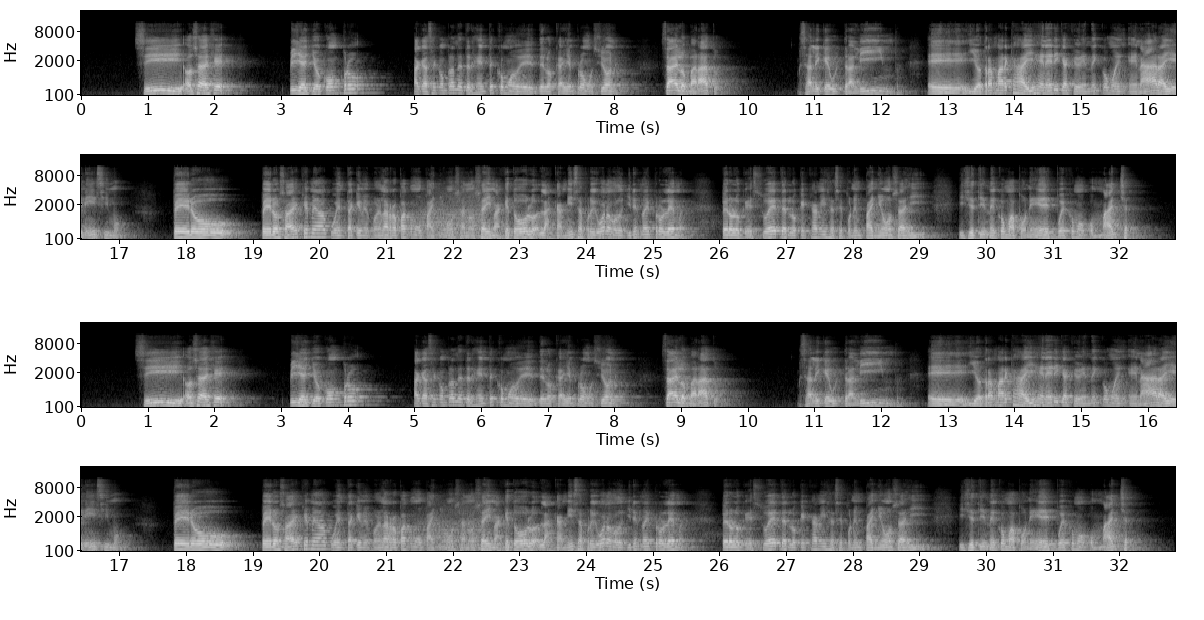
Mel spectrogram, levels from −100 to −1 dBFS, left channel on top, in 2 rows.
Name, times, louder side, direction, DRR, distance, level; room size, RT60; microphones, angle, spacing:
voice 1, 0.8-2.2 3.1-4.2 5.0-8.1 8.8-9.6 10.8-12.2 12.7-17.0 17.8-18.7 19.1-25.5 26.0-29.1 29.6-32.1, left 2 dB, 15° left, 9 dB, 0.5 m, -29 dB
sound 1, 21.1-25.9, left 1 dB, 35° left, 1.1 m, -44 dB
6.6 x 6.2 x 4.5 m, 0.87 s
head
